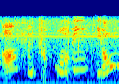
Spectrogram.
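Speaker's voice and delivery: high, soft squeal at something cute; small high squeal of delight; delighted coo. Real, not acted. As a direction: coo it high and quiet, charmed. Squealing at cute cat bookmarks.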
